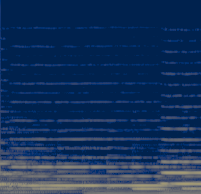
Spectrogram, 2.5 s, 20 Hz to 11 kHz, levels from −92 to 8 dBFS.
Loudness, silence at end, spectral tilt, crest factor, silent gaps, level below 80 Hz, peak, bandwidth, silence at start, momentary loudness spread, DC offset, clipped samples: -31 LUFS; 0 s; -7 dB/octave; 14 dB; none; -60 dBFS; -18 dBFS; 7.2 kHz; 0 s; 6 LU; under 0.1%; under 0.1%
